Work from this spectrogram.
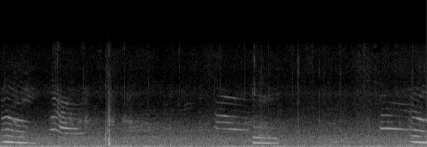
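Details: Bolt, a stray cat that stayed nearby for a year and five months, in its last recording: four falling, harmonic meows spread across the clip over a steady low hum and outdoor rumble.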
